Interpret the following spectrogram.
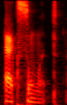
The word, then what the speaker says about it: Xilent: It's technically pronounced excellent. You're supposed to say the X, but there's no way you guys would know that.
